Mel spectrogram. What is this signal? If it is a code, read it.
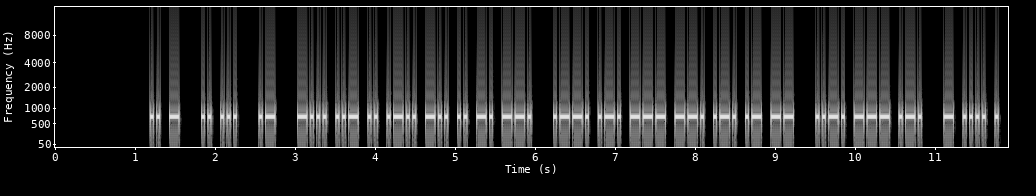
Morse code, heard as a keyed tone, about 30 wpm, 700 Hz. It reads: IT IS A BUILDING PROGRAM FOR THE
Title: Sentences from Top 1000 Words - Review Part 5 - 30wpm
